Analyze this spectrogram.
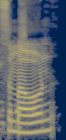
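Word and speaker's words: Symoné: Raven What's Simone is not Simone. It's her name is, it's pronounced Simone.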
